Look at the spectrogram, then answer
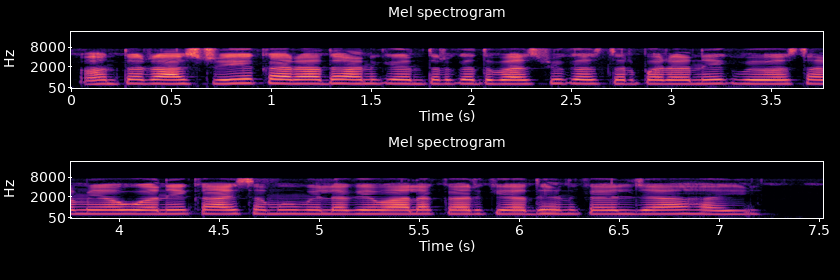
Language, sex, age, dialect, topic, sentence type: Magahi, female, 18-24, Central/Standard, banking, statement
